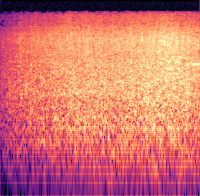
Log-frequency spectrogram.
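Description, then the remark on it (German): Sea waves wash steadily onto the North Sea coast, a broad continuous rush of surf that swells slightly louder toward the end, with no voices present. “Doch mit der Flut kommt das Wasser wieder an die Küste.”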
